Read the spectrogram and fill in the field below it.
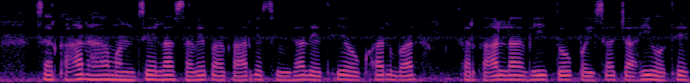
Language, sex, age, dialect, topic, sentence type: Chhattisgarhi, male, 18-24, Central, banking, statement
